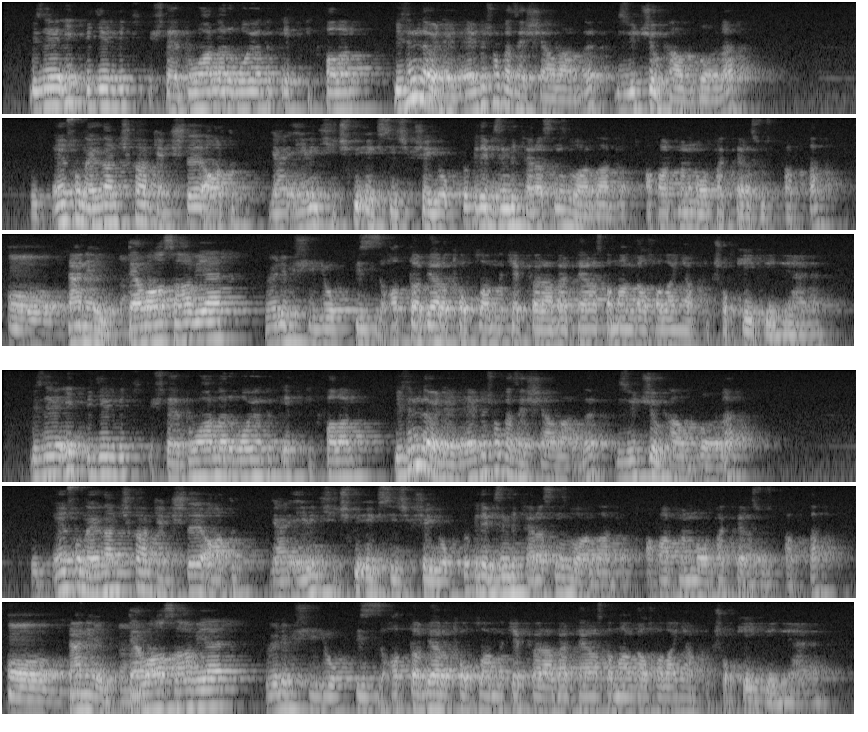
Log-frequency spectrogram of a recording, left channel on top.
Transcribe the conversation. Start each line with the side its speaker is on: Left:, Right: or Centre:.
Left: Biz eve ilk bir girdik işte duvarları boyadık ettik falan. Bizim de öyleydi. Evde çok az eşya vardı. Biz 3 yıl kaldık orada. Ee, en son evden çıkarken işte artık yani evin hiçbir eksiği hiçbir şey yoktu. Bir de bizim bir terasımız vardı abi. Apartmanın ortak terası üst katta.
Right: <laughs>
Left: Yani
Right: Oo, güzel.
Left: devasa bir yer. Böyle bir şey yok. Biz hatta bir ara toplandık hep beraber terasta mangal falan yaptık. Çok keyifliydi yani.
